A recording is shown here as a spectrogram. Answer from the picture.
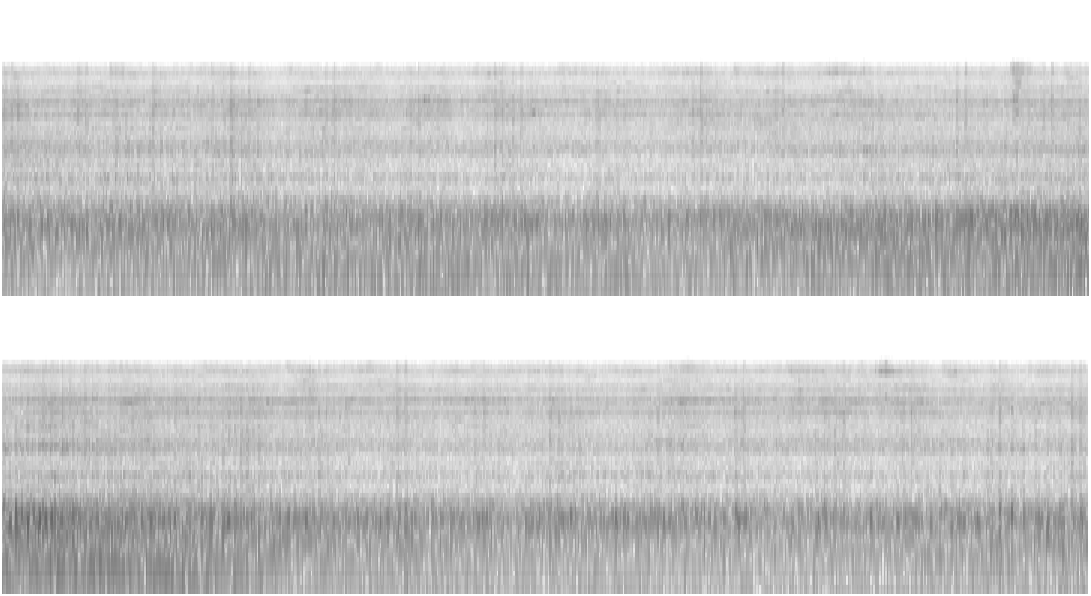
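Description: Freight train of intermodal well cars rolling past: a steady rumble of steel wheels on rail, louder for a moment about halfway through.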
